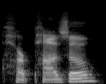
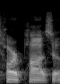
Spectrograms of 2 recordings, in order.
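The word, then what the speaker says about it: ἁρπάζω: The idea actually comes from a Latin translation of uh the Greek word harpazo. Harpazo is how I pronounce it. And I hope I'm pronouncing it right.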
